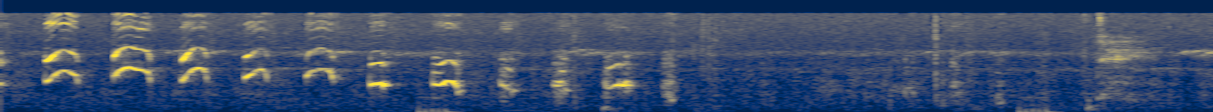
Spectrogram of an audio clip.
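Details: Red, the first-born puppy of Aina's first litter, whimpering as he tires while learning to walk; a run of arched, whiny yelps several per second that fade into softer, breathy cries, with faint background hum.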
